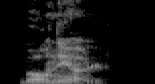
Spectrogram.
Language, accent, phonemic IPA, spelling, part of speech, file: French, France, /bɔʁ.ne.ɔl/, bornéol, noun, LL-Q150 (fra)-bornéol.wav
- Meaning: borneol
